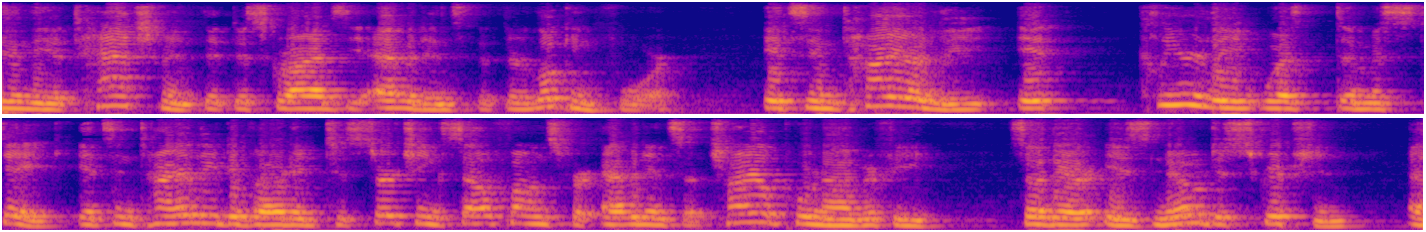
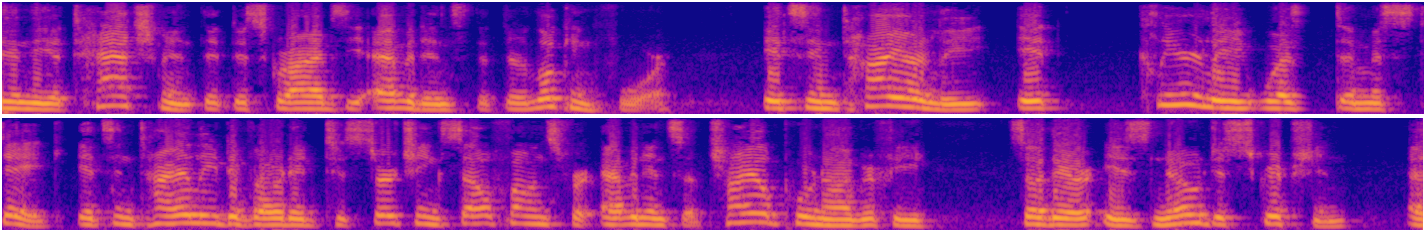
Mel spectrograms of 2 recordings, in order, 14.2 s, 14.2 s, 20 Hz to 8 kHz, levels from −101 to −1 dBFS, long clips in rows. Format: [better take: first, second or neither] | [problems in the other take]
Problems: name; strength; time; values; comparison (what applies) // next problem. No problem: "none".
second | room echo; dies away in 0.3 s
